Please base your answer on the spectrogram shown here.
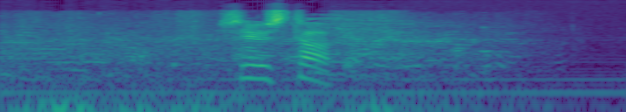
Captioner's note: cheers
